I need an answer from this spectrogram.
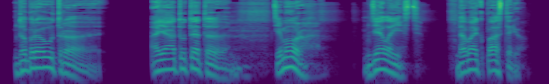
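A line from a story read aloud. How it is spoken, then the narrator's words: Deep bass voice. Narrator (Russian): пробасил Егорыч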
